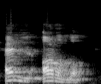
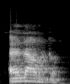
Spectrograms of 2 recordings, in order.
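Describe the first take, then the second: First: Slow "Al-Ard" with a break after Al; slowly detached "Al-Ard"; separated, no liaison. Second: "Al-Ard" run together as "elard"; "Al-Ard" as one joined word; wrong liaison. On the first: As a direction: hold the L, then start Ard afresh in "Al-Ard". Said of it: "séparément et sans liaison". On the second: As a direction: link the L onto Ard in "Al-Ard". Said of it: "Non, pas Al-Ard". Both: Shown as a demonstration.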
